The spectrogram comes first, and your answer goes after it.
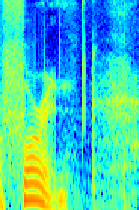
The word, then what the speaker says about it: foreign: we letter G now G can be silent too think about the word sign champagne design or foreign and a combination of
